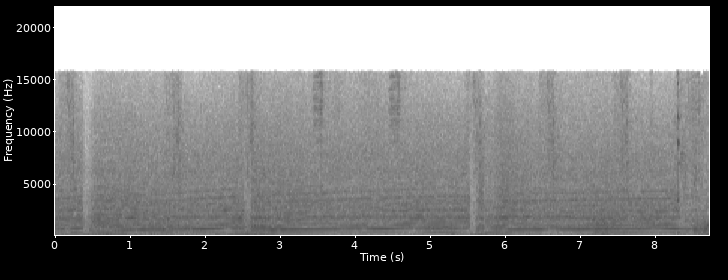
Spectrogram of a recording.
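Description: A car drives fast in the racing video game Forza Horizon 4, its engine roaring loud and steady as it climbs through repeated gear shifts, with tire squeal and whooshing passes mixed in.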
